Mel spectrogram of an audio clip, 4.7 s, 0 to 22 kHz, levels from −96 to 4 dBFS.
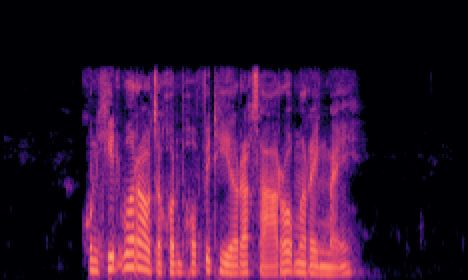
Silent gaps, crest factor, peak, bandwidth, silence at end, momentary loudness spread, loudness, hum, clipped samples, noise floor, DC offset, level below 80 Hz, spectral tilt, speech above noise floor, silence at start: none; 22 dB; -2 dBFS; 8.4 kHz; 1.15 s; 8 LU; -22 LUFS; none; under 0.1%; -80 dBFS; under 0.1%; -58 dBFS; -5 dB/octave; 58 dB; 0.85 s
